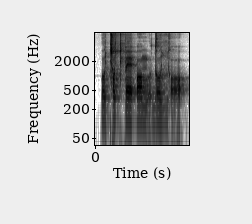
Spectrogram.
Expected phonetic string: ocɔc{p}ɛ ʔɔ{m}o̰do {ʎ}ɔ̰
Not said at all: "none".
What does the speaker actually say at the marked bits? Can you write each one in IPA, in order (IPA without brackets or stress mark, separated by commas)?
p, m, ʎ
